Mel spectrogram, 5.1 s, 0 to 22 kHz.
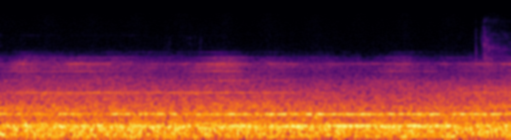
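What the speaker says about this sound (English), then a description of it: "it's JetBlue A220 making their way across in front of Terminal 2" A JetBlue Airbus A220 taxiing past Terminal 2 at Raleigh-Durham International Airport, giving a loud, steady jet-engine roar and whine that holds constant throughout with no pauses; no talking.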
